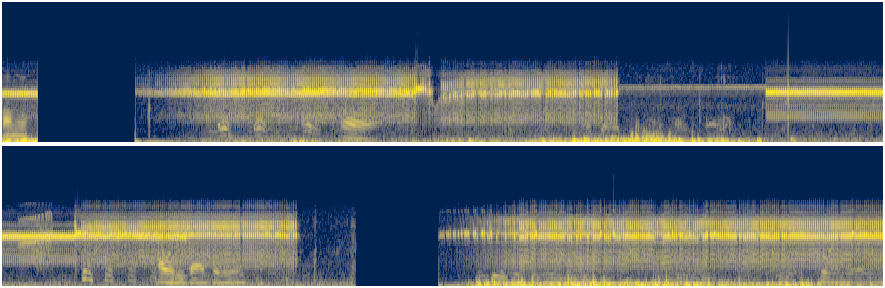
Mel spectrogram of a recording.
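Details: American toads (Bufo americanus) calling in a shallow roadside ditch in Ohio give long, steady, musical trills that overlap, each holding one high pitch for several seconds.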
